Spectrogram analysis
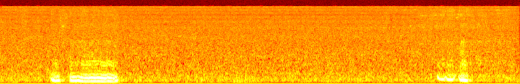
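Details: Two brief, low, buzzing snort-like sounds from an awake, smug and contented cat against a quiet room background; snoring-like snort in an awake cat.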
